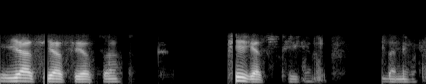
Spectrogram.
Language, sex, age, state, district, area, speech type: Hindi, male, 30-45, Bihar, Darbhanga, rural, conversation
